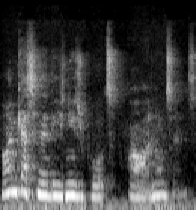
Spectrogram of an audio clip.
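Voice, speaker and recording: A woman with a British accent speaks at a fairly slow pace, her pitch varying in an ordinary way. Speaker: YouTuber. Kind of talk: personal coming-out monologue. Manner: hesitant, with fillers.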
